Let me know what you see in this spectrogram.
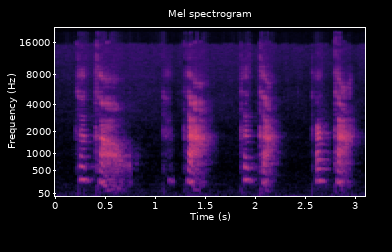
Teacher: All of my attention is on the stress syllable, cacao. Even at the first syllable where we have a, ka, I don't pronounce clearly ka. I say it shortly.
